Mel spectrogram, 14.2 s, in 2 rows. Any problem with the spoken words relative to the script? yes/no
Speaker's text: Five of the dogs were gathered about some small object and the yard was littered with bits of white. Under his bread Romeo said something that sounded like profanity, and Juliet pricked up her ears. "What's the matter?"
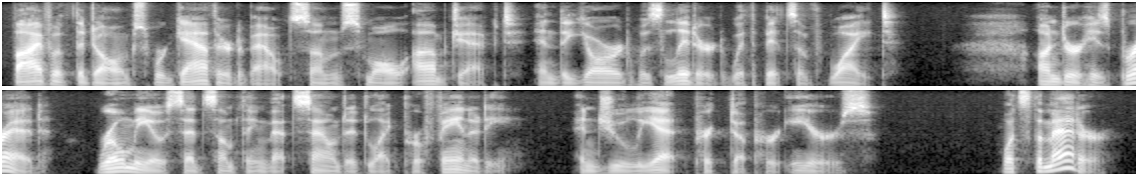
no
